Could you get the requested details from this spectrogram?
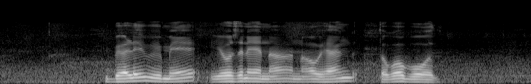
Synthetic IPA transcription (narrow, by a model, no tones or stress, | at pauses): beɭiʋimejoːd͡ʒɐnɛjɐnːɐnaːʋɦaːŋɡt̪ɔɡoboːd̪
